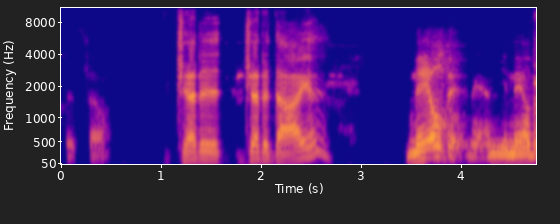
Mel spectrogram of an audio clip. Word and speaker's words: Jedidiah: It's always interesting to see how people pronounce it. So Jedidiah? nailed it, man. You nailed it. Wait, really? Yeah. Anyhow, okay. Jedidiah Goodacre.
